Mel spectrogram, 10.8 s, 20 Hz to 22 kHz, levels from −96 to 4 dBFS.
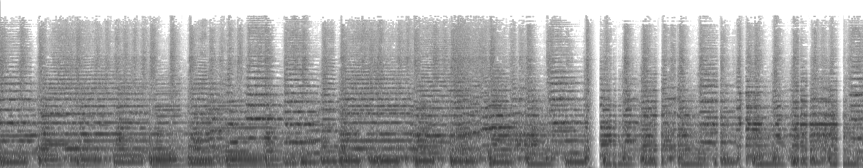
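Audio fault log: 7.35–9.34 s, repeated packet loss (robotic sound): seven separate gaps, about 360 ms lost in all and the longest 141 ms, are each patched by extending the preceding sound. Unlike a single burst, the holes recur closely, so roughly a fifth of the stretch turns choppy with pieces missing.
9.98–10.02 s and 10.08–10.14 s, short concealed packet loss: gaps of 20 ms and 40 ms are covered by continuing the last sound and then blending back. Each is too short to fade audibly, leaving only a brief smear or wobble rather than a held tone.
10.46–10.56 s, burst of packet loss: about 80 ms in a row goes missing. The receiver stretches the last sound and turns it down across the gap, giving a held buzz or fading hiss before the audio resumes further on. That audible fade separates it from the short losses.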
